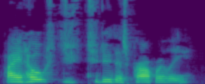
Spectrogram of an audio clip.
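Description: A woman's voice: medium pitch, little pitch movement, fairly quick, lightly acted. A woman voicing a resolute young man who declares himself firmly and earnestly.

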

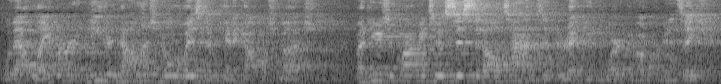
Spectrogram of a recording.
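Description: A man's voice: a little high, lively intonation, fast, noisy background. A young man reciting formal ceremony lines in a declaiming manner, heard through an arena PA. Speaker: vice president of a youth organization. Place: large arena. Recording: echoey arena PA from far off.

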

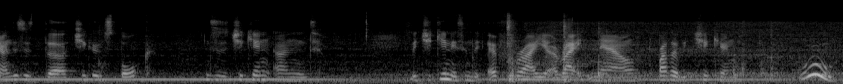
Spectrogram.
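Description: A young Nigerian woman chats casually and thinks aloud as she films herself cooking on a handheld phone in her home kitchen. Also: lowish voice. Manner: chatty, exclaiming, thinking aloud. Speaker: food vlogger. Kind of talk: casual cooking vlog chat. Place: small home kitchen, indoors. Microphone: handheld phone behind the camera. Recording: noisy phone recording with kitchen cooking sounds. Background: clear cooking noise.

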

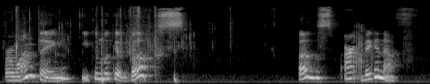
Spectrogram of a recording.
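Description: Woman in her thirties, children's librarian, picture-book read-aloud, highly varied intonation, measured phrases, chatty asides, faint noise in the recording. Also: very animated, a little mellow. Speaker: children's librarian reading at story time. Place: library room, indoors.

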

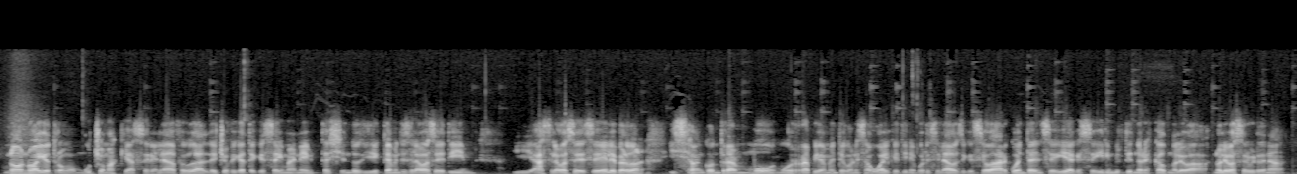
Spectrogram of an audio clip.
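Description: Brief: Argentine male co-caster, quick delivery, muffled online voice chat sound. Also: medium pitch. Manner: fast, steady analytical reads. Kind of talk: live game commentary over voice chat. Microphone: voice chat headset. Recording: dull lo-fi voice chat audio.

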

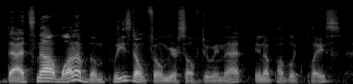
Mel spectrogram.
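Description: A man's voice: on the low side, lively intonation, fairly quick, darkish tone, husky. A young man giving casual, blunt, slangy reaction commentary with an exasperated manner. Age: young adult. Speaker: reaction video host. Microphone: boom microphone close by.

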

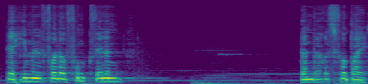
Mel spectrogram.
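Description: An actor playing a confused male spacecraft AI who gives short flat answers and drifts into eerie visions, in a radio play. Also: on the high side, creaky, heavily acted.

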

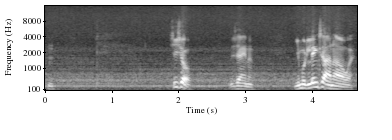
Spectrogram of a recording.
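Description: A man's voice: medium pitch, sing-song, a little slow, dull audio, background noise. An actor playing a jovial, smugly menacing henchman in a radio drama, falsely friendly and prone to chuckling. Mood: gloating joviality.

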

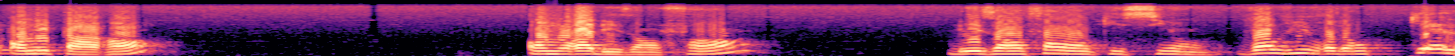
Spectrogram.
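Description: A woman from Kinshasa with a Congolese French accent, answering studio interview questions as a political candidate, with a halting delivery. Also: lowish voice, dark tone, low-quality recording. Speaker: parliamentary candidate and party spokesperson. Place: television studio. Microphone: gooseneck desk microphone.

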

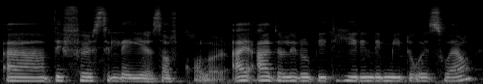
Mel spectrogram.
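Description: A woman in her forties from Brazil, speaking English with a Brazilian Portuguese accent and talking softly and a little hesitantly as she explains a drawing tutorial. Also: deep voice, little pitch movement, normal speed. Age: 40s. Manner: soft, hesitant, a little nervous. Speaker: art tutor.

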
